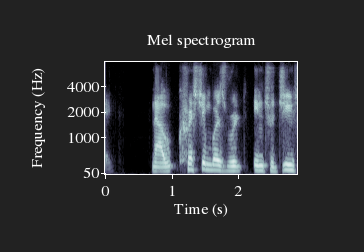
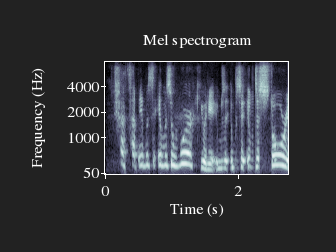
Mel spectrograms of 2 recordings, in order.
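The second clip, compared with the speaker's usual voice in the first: mocked coworker, much higher and scoffing; incredulous coworker; 13 semitones higher, faster than usual. Telling a coworker the wrestlers' marriage was fake, high mock scoff. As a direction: play the know-it-all scoffing at you. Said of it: "And he's like".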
